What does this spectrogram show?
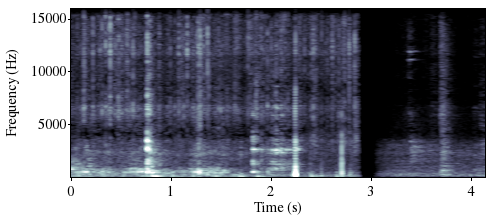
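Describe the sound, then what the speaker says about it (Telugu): A millet (samai) dosa sizzles in a hot pan after flipping, with steady soft frying and a few scrapes and clinks of a spatula. The sound drops out briefly, then returns quieter. "ఇప్పుడు ఇంకో సైడ్ కూడా తిప్పేసుకొని ఇది బాగా ఫ్రై చేసి క్రిస్పీగా వచ్చింది దోశ"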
